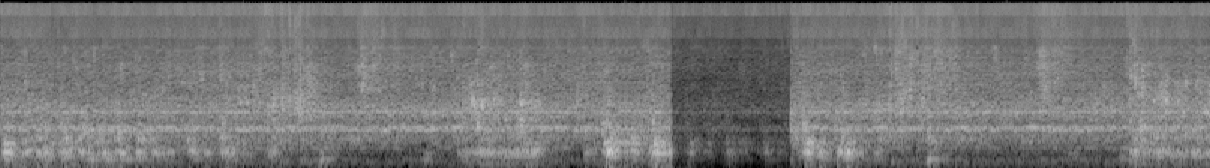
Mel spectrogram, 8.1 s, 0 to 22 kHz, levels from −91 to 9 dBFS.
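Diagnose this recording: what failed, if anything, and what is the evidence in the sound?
Codec stage: the whole clip sounds grainy and rough, with tonal parts turned noisy while full bandwidth is kept. That texture is likely Opus compression in its CELT music mode at a low rate, which fits about 16 kbps, with bands filled by noise.

Buffer or chunked-processing stage: brief stutters at 1.62, 4.16 and 6.71 s, each replaying about 44 ms of sound. These are overlapping chunks. Blocks of roughly 2.5 s each start before the previous one ends, so the overlap plays twice at every join.

Playback or mono-summing stage: from 4.47 to 5.27 s the level falls by about 10 dB, leaving only the small mismatch between the channels. That is likely one channel inverted, so common material cancels when the channels are summed.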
